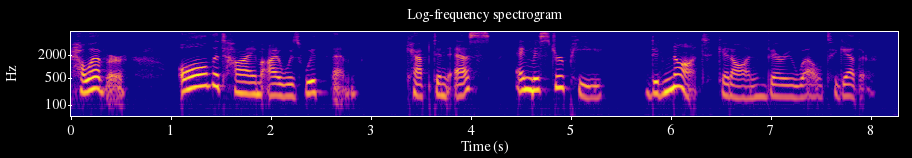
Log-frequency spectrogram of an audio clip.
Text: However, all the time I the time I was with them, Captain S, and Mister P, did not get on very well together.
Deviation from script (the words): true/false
true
